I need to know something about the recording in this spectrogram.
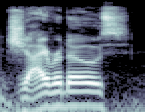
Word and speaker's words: Gyarados: the correct pronunciation but Gyarados is also it's like gyro dose Gyarados you know like you're saying it almost like guerre gaya reduce and I remember PewDiePie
